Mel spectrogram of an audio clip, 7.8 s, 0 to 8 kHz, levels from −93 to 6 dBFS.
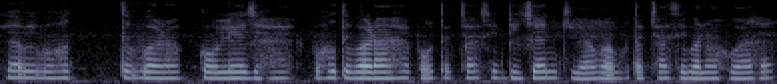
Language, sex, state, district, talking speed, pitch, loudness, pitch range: Hindi, female, Bihar, Supaul, 170 wpm, 220 Hz, -40 LUFS, 215-230 Hz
